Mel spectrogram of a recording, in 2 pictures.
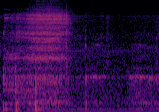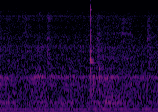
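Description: Near silence: room tone with a low steady hum, a soft hiss lasting about a second near the start, and a few faint small clicks of handling.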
